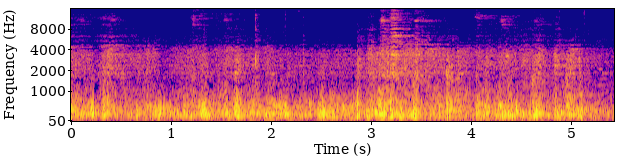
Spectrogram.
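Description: A passenger train running through a yard with several tracks. The coach gives a steady rumble, with a rapid, irregular clatter of wheels over rail joints and points.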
